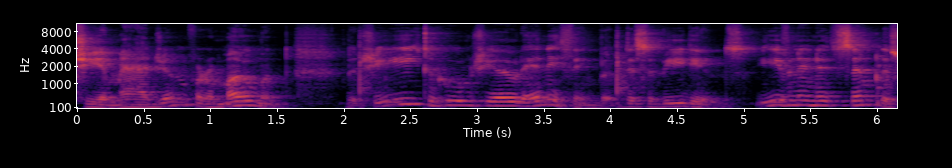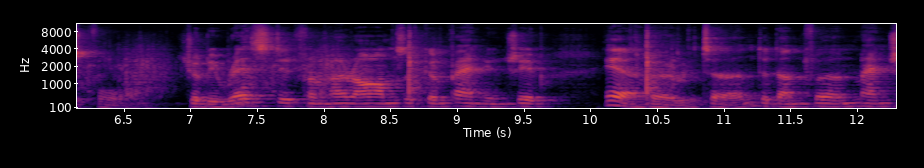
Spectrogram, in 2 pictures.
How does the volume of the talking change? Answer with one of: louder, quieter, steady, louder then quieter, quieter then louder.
steady.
